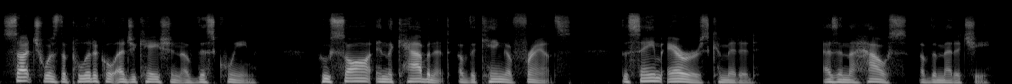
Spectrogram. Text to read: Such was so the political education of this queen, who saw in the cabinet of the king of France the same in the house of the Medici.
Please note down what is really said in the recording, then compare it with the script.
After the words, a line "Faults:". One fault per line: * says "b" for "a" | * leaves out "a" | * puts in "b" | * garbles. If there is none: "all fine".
Such was the political education of this queen, who saw in the cabinet of the king of France the same errors committed as in the house of the Medici.
Faults:
* leaves out "so"
* puts in "errors committed as"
